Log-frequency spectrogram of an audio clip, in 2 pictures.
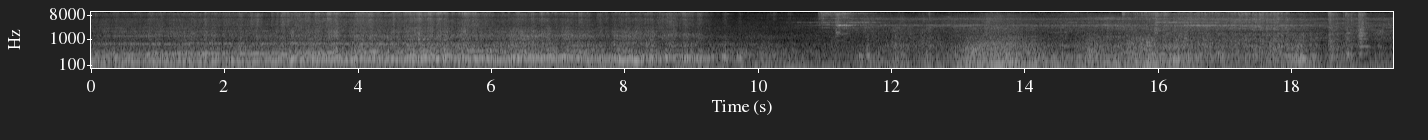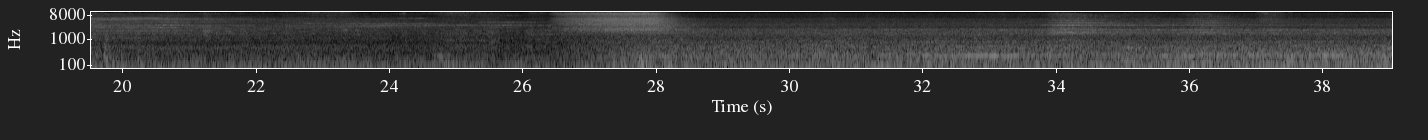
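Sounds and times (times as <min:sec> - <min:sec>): electric train rumbling past: 0:00.0 - 0:39.0
high wheel squeal: 0:10.5 - 0:21.8.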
